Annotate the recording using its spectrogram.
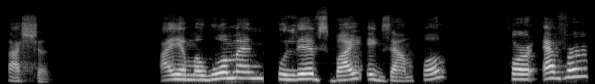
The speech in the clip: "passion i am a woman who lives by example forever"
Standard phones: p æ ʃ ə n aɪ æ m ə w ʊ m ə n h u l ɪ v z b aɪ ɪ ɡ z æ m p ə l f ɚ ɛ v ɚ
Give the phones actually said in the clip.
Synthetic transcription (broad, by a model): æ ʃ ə n aɪ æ m ə w ʊ m ə n h u l ɪ v z b aɪ ɪ ɡ z æ m p ə l f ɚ ɛ v ɚ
